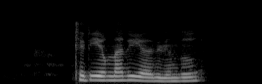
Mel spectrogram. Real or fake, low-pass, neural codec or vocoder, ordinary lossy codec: fake; none; codec, 16 kHz, 0.5 kbps, FunCodec, trained on Chinese and English, 25 frames a second; none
